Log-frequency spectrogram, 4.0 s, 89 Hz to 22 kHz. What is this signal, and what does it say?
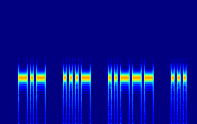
Morse code, heard as a keyed tone, about 21 wpm, spaced as for 15 wpm, 700 Hz. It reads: KV2S
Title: USA Call Signs - 2x Character Spacing - 20wpm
